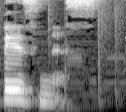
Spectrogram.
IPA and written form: 'biz nəs (Business)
